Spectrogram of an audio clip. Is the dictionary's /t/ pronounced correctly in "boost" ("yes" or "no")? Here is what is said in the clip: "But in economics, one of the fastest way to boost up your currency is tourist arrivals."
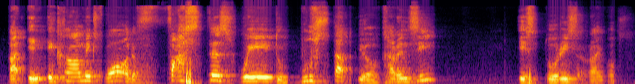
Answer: yes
